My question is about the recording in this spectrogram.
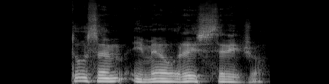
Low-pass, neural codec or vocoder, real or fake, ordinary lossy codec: none; vocoder, 44.1 kHz, 128 mel bands every 512 samples, BigVGAN v2; fake; none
